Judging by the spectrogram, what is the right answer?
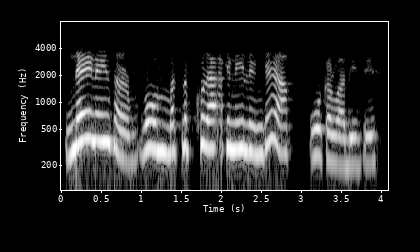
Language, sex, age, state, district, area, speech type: Urdu, female, 18-30, Uttar Pradesh, Balrampur, rural, conversation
